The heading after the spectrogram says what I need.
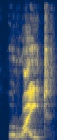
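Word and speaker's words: write: हमने लिखा है राइट अब देखो राइट में जो वर्ड है बच्चों डब्लू डब्लू यहां पे साइलेंट है डब्लू यहां पे साइलेंट है अगर आर के पहले डब्लू आता है तो बच्चों डब्लू साइलेंट होता है इस बात को भी आप याद रखिएगा तो इसको पढ़ा जाएगा राइट राइट पढ़ा जाएगा इसी तरह से नेक्स्ट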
